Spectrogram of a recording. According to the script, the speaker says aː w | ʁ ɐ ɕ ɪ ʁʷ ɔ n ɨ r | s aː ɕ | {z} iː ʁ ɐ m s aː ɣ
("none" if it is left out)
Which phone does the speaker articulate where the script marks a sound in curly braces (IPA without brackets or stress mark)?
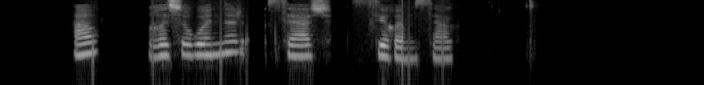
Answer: s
